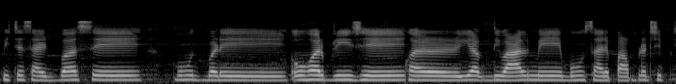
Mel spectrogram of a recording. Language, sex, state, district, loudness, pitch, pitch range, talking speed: Chhattisgarhi, female, Chhattisgarh, Kabirdham, -27 LUFS, 205 Hz, 195-210 Hz, 140 wpm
